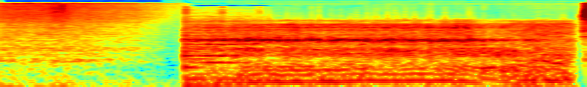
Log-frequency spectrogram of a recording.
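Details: Snoring recorded by a smartphone app that detects breathing pauses during sleep (sleep apnea): a single loud rumbling snore lasting about two seconds after a moment of quiet.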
